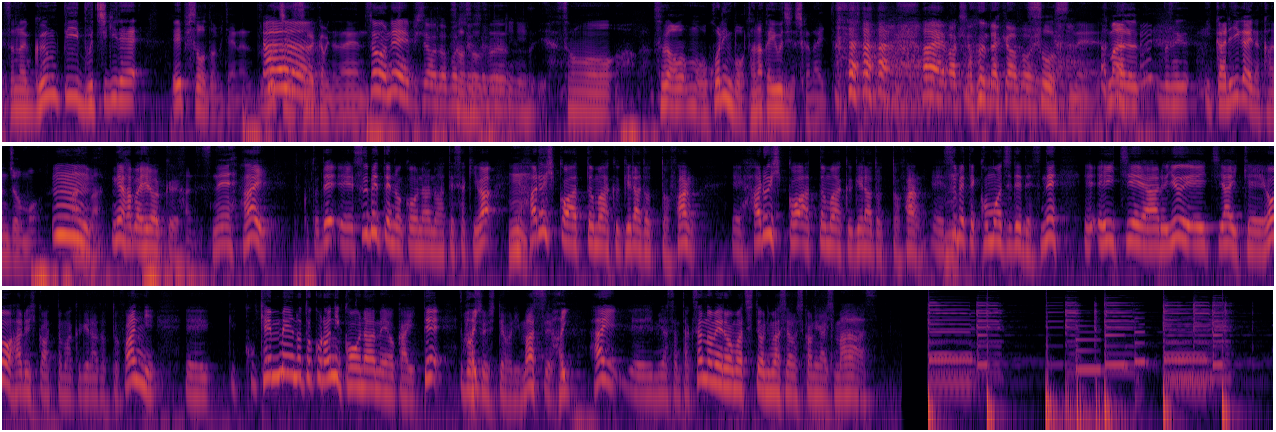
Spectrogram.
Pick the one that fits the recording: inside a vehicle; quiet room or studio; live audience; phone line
live audience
